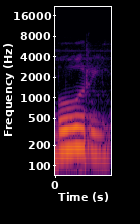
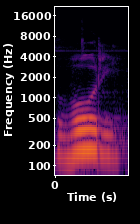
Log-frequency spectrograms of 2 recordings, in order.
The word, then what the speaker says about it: Vori: Some people would like to call it Bori but it is Vori. That's the correct pronunciation.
